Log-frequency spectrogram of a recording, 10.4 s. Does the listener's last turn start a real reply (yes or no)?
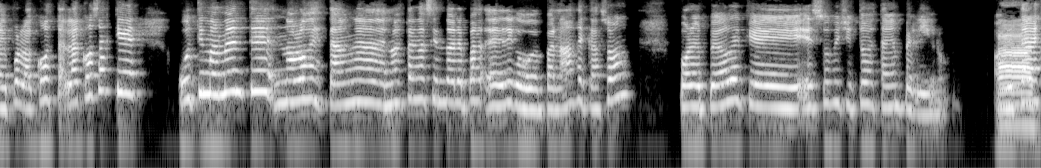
no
